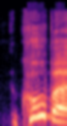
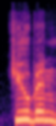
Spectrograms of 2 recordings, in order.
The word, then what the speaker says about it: Cuba: know because you because if you say Cuba am I correct in saying that's the mispronunciation it's supposed to be Kuba it's it is supposed to be Kuba it's Kuba right so does that mean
